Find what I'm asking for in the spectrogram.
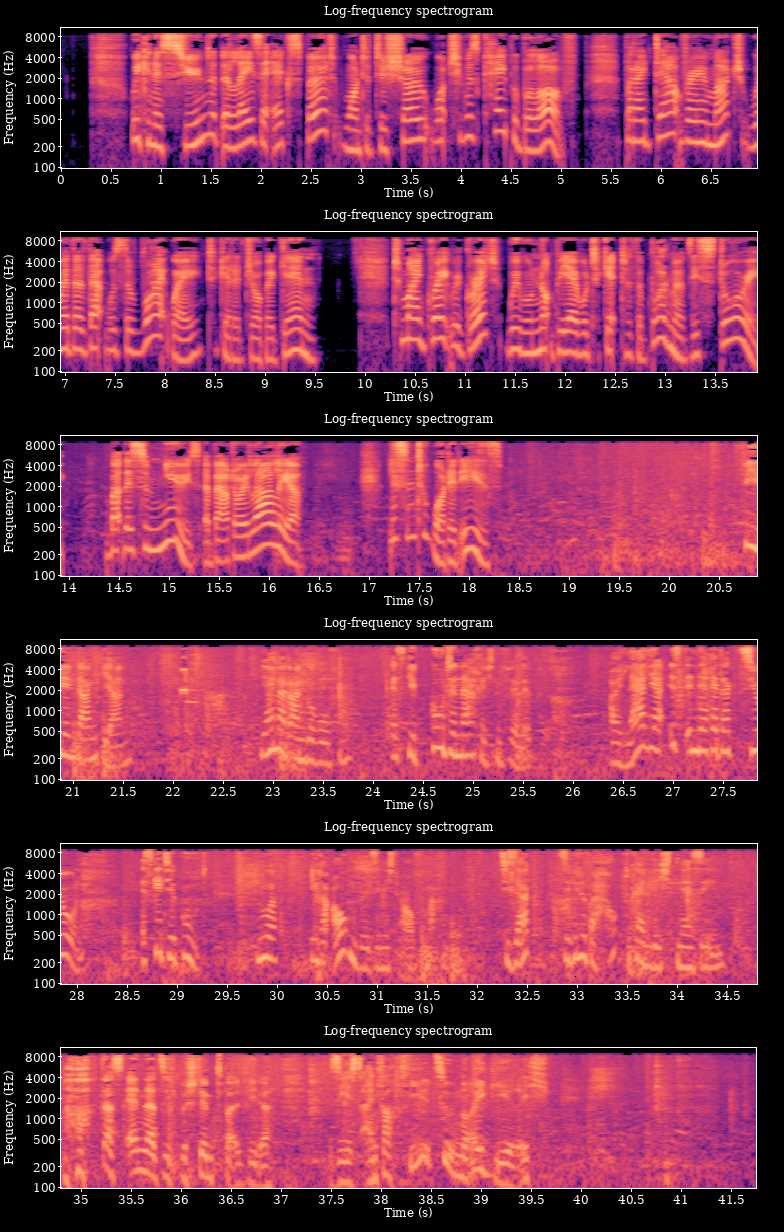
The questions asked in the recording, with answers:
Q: Listen to what it is.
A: So, Eulalia doesn't want to open her eyes anymore, so she's not blinded by the light.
